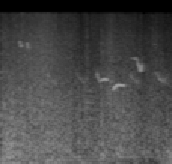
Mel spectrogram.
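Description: Several short, high bird chirps scattered over a steady outdoor ambience hiss.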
